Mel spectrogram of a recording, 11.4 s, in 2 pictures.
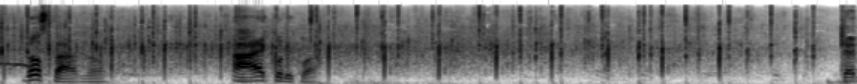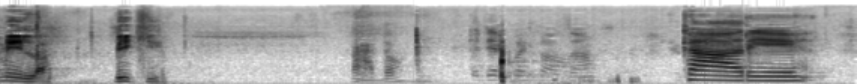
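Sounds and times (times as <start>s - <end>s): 
audience clapping in a television talent show studio: 0.0s - 6.1s
speech: 0.2s - 0.9s, 1.6s - 2.2s, 5.6s - 6.9s, 10.3s - 11.2s.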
